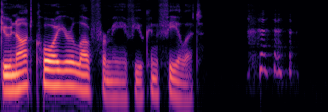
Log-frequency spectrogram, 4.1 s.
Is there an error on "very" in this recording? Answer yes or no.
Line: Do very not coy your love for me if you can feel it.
yes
